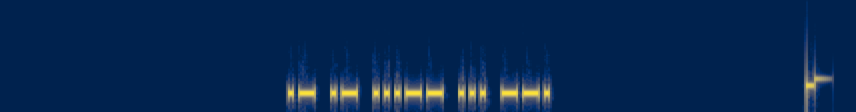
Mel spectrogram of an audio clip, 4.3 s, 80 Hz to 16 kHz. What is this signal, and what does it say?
Morse code, heard as a keyed tone, about 43 wpm, 700 Hz. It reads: AA3SG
